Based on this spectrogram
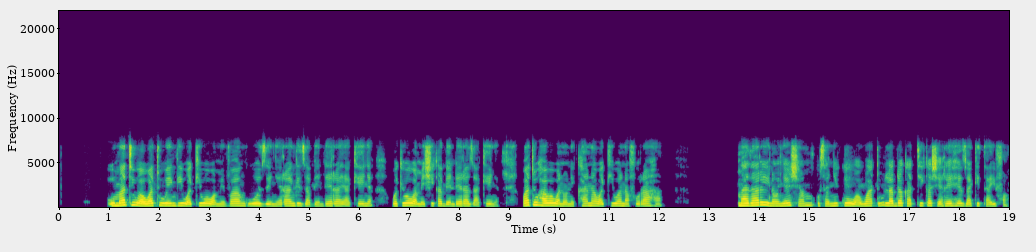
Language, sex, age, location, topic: Swahili, male, 25-35, Kisii, government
